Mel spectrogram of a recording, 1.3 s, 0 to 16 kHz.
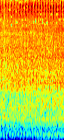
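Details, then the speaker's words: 2007 Chrysler Sebring idling after replacing the hardened, leaking valve cover gasket and the belt: short burst of even, steady idle with smooth hiss, no knocks or misses, valve cover dry; normal idle. "So what do you think, guys? The car is running. It sounds good."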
